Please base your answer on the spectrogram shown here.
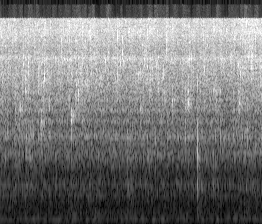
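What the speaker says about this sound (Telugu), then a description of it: "ఇప్పుడు ఏం వేస్తానంటే ఉల్లిపాయ ముక్కలు వేస్తానండి" Chopped onion pieces sizzle steadily in hot oil with turmeric in a pan, a continuous close frying hiss with occasional stirring clicks, no voices.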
